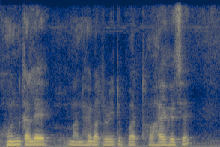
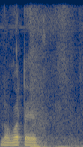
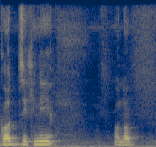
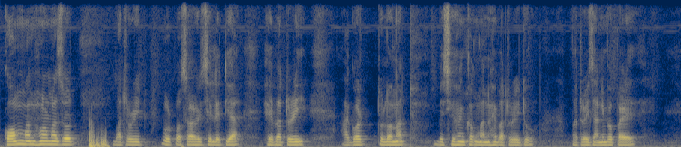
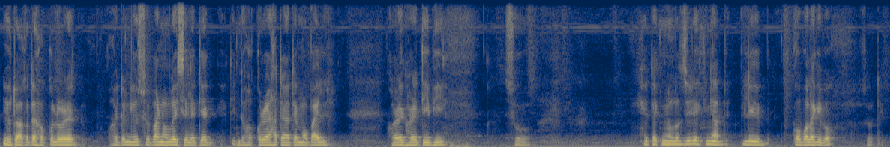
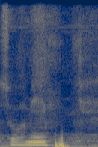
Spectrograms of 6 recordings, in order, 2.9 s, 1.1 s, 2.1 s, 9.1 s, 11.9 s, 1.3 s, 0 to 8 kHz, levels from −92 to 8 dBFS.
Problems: constant background noise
